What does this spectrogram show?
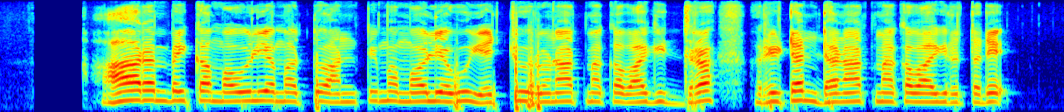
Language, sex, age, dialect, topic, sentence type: Kannada, male, 18-24, Mysore Kannada, banking, statement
